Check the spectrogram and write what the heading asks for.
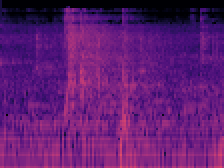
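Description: Badminton racket striking a shuttlecock in a rally: one sharp crack about two-thirds of a second in, followed by a fainter hit about half a second later.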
